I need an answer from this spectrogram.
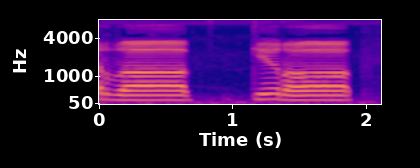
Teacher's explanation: الف سے پہلے زبر ہے، اس لیے الف مدہ ہوگا. الف مدہ کو 1 الف کے برابر کھینچ کر پڑھیں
